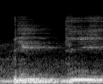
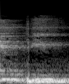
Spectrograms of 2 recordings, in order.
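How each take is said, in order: First: The doubled consonant is a clear, held d. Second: The first doubled consonant sounds like a t. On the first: The speaker calls it right. "tapi biddin. Dalnya jelas" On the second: The speaker calls it wrong. "bukan biddin"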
